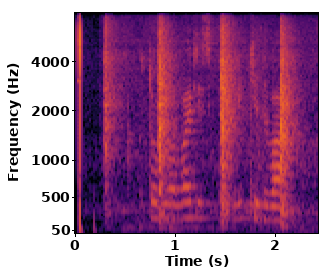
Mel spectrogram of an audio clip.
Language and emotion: Russian, neutral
